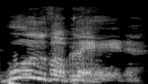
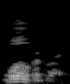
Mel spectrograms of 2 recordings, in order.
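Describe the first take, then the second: First: It is said in a non-American accent. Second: It is said in a plain American accent.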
